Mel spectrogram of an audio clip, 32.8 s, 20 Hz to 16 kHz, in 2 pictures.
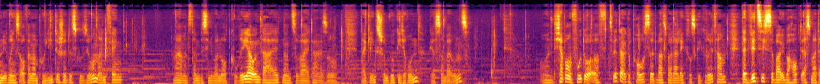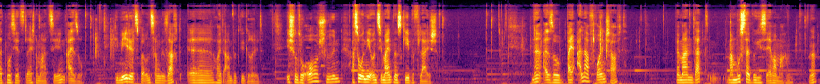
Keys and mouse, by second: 0.4-3.6 right drag, 2.9 ctrl+l, 6.0-7.4 drag, 7.0 ctrl+l, 9.8 ctrl+l, 12.8 ctrl+l, 13.9 click, 14.9 a, 19.1 ctrl+l, 23.6 middle click, 27.2 ctrl+l, 28.6 shift+d, 30.4-32.2 drag, 32.6-32.8 right drag.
